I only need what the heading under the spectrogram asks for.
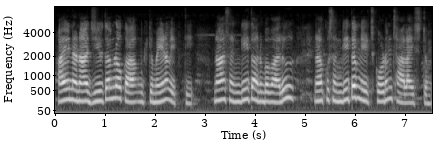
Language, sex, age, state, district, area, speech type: Telugu, female, 18-30, Andhra Pradesh, Konaseema, rural, spontaneous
